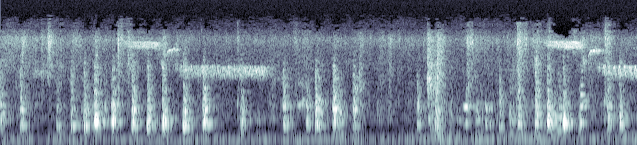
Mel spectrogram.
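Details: Hens in a backyard flock giving soft, low, rapid clucks in an irregular busy stream, with thin high whistled bird notes in the background.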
